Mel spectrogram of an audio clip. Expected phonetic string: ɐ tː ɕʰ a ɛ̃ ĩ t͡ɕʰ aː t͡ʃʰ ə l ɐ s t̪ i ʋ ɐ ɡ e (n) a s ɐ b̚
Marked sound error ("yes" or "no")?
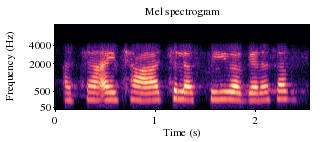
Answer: no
